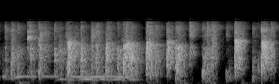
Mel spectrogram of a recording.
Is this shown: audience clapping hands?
yes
